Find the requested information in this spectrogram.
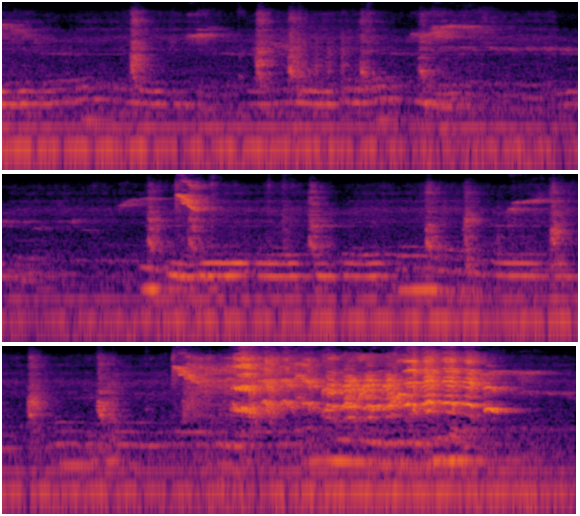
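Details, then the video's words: Captive-bird lure of white-crested laughingthrush: scattered short sharp notes and brief chatters for ten seconds, then a loud, dense, raucous cackling outburst lasting about two and a half seconds. "pancingan Poksay mantel agar bunyi"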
